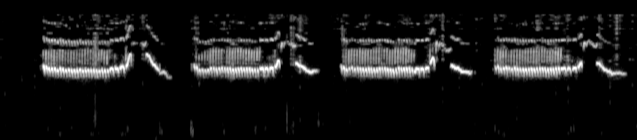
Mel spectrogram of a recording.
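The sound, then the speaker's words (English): A whistled imitation of a robin's evening whistle repeats four times in an even rhythm. Each phrase is a sustained, slightly buzzy tone ending in a quick downward slur, loud with no other sounds. “In the evening he whistles like this.”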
